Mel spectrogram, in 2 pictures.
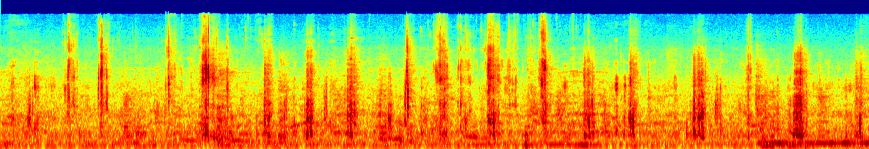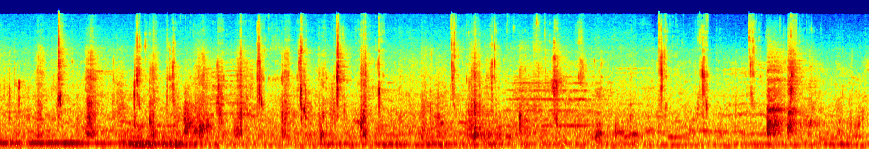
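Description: A person chewing mouthfuls of rice and curry eaten by hand, with wet smacking and a dense, uneven run of sharp mouth clicks.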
